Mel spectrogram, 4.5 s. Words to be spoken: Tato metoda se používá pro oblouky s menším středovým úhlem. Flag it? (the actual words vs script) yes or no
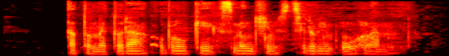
yes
